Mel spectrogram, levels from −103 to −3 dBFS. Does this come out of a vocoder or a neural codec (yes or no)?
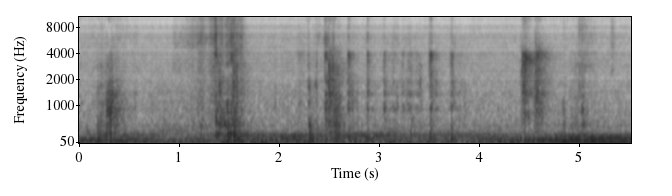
yes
